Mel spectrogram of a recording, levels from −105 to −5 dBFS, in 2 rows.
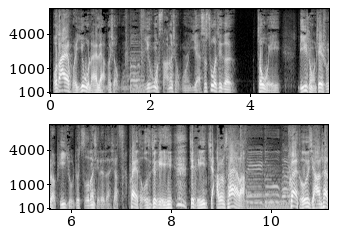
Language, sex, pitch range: Chinese, male, 120-195 Hz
